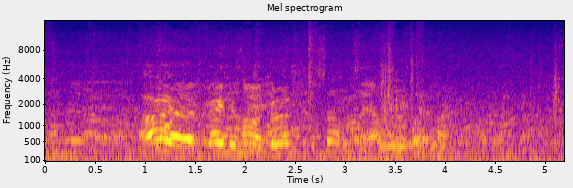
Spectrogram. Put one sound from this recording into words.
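A young man talks loudly close by.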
